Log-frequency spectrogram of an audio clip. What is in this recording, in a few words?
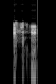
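Police District Tactical, p25; wake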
